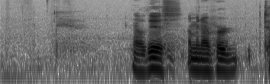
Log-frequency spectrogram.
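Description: A knife handle scrapes softly against a leather sheath.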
